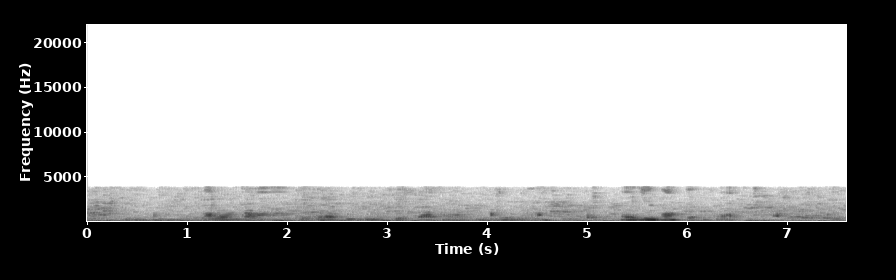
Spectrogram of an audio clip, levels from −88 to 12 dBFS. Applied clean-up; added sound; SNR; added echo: classical method WPE with log-MMSE.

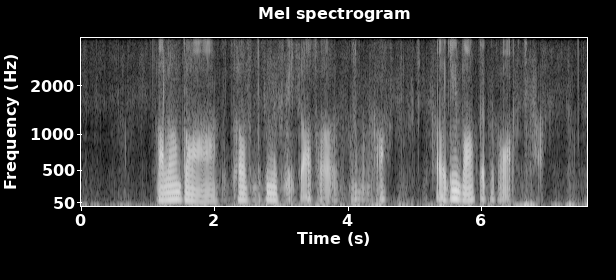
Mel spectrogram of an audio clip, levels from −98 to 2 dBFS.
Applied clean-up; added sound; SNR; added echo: neural separator model SepFormer WHAMR!.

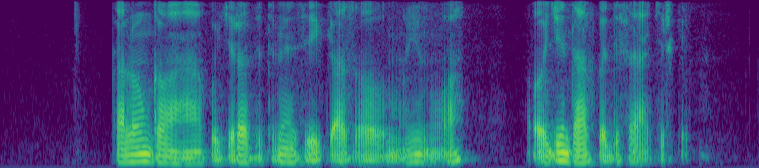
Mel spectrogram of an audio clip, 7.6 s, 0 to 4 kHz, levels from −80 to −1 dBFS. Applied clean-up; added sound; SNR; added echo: none; none; none; none.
